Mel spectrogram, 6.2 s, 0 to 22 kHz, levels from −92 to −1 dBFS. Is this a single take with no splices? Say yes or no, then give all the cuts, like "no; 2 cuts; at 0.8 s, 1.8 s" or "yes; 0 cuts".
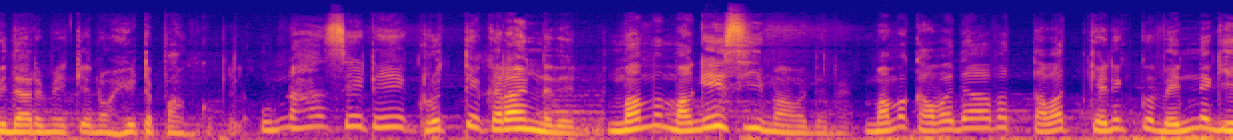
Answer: no; 2 cuts; at 2.9 s, 4.2 s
